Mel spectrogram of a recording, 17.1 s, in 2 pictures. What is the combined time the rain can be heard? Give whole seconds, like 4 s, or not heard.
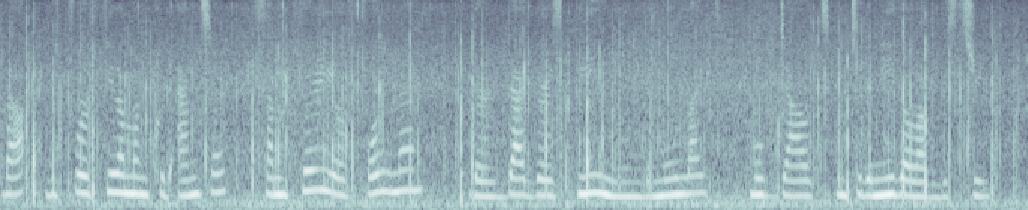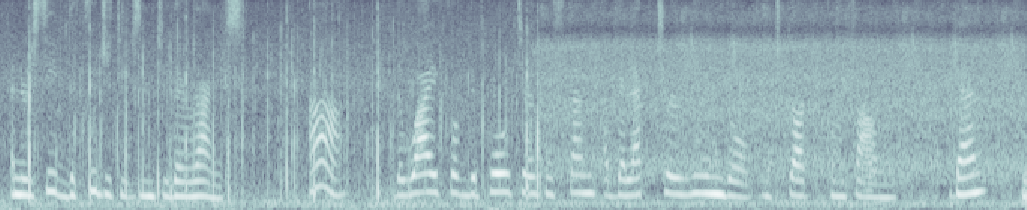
17 s.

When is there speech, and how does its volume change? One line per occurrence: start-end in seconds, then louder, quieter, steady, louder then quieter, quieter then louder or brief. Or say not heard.
0.0-17.0 steady.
